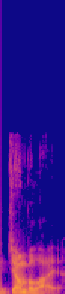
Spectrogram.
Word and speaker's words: jambalaya: my way to find jambalaya and everywhere we went there was no jambalaya all right so well you got say it you gotta say it like the locals do you gotta say jumbalaya so it's like J well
